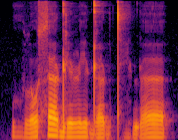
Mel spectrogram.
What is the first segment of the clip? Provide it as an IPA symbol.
ṳ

